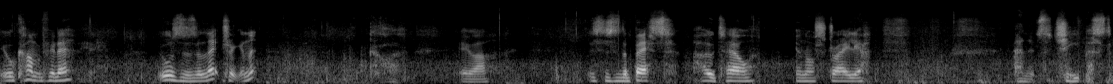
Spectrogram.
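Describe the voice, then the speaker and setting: Speaking at a fairly slow pace with long, frequent pauses, a man with a British accent has a fairly high pitch, ordinary pitch variation and big swings in loudness. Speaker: travel presenter. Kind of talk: travel documentary narration.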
